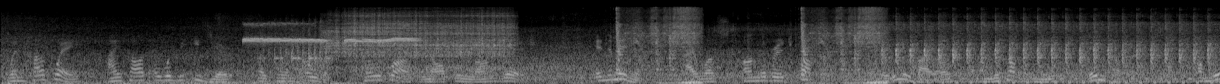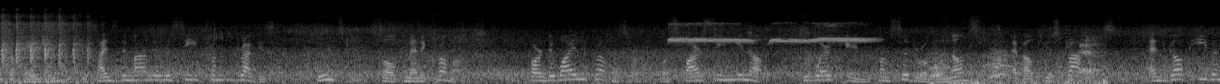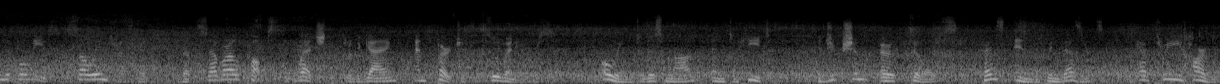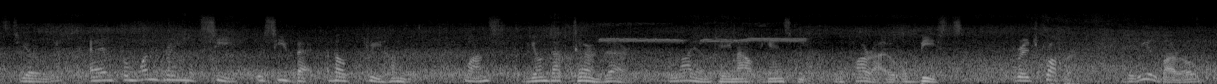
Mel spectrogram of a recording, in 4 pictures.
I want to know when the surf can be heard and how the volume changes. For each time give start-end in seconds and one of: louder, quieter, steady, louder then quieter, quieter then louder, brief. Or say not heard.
0.0-48.7 steady.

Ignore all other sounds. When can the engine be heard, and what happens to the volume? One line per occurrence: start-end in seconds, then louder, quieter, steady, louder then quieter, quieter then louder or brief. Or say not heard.
2.5-13.3 steady.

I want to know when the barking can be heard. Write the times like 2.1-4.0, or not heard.
21.4-23.3.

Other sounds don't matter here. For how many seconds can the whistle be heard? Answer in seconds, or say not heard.
6 s.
